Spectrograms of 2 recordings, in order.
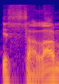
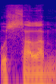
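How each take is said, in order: First: The word begins with an i vowel. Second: The word begins with an u vowel. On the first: "Tidak issalam" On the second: "tidak ussalam"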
